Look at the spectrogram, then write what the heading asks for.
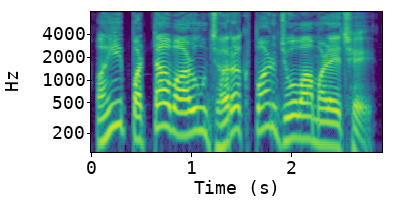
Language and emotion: Gujarati, neutral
